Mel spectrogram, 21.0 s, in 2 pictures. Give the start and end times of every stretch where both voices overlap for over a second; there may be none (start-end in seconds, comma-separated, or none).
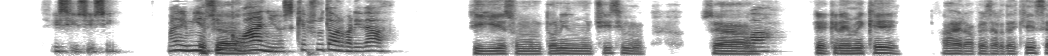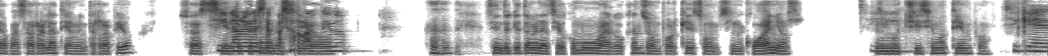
12.5-13.9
